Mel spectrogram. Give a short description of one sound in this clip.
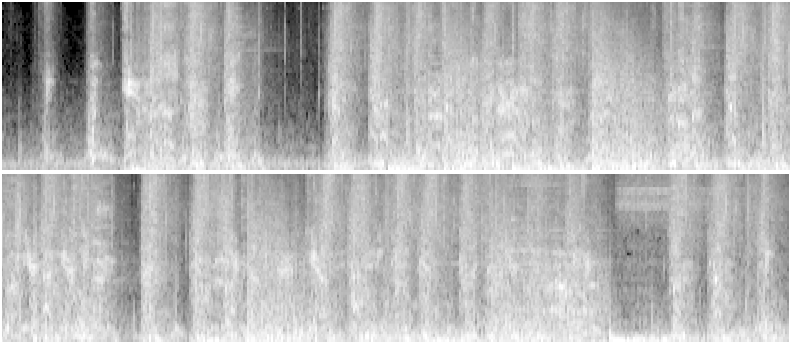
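Swords clash and slash loudly in a fast, busy fight.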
